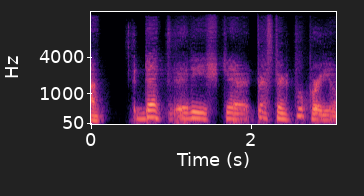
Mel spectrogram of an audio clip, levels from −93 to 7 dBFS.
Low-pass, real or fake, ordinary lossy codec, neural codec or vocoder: 14.4 kHz; fake; AAC, 64 kbps; codec, 44.1 kHz, 0.9 kbps, DAC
